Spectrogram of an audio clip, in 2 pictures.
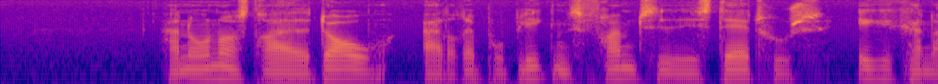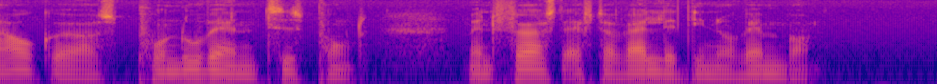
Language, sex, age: Danish, male, 56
